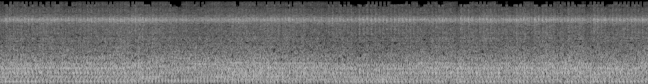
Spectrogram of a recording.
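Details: Yard Machines 1742 lawn tractor, owner-rebuilt single-cylinder engine running unevenly, beat stumbling and surging; owner suspects the reproduction Chinese eBay carburetor, not confirmed. Rough running engine.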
